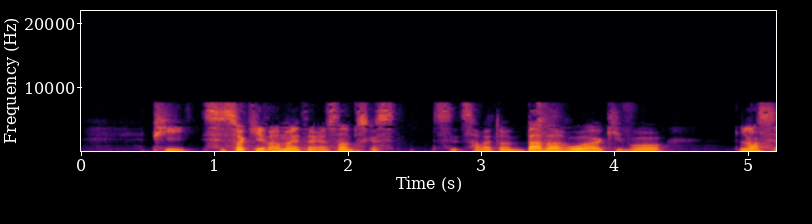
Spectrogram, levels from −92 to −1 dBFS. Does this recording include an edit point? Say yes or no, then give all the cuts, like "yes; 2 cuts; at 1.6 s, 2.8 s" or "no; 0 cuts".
no; 0 cuts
